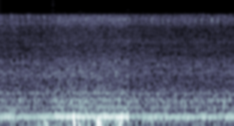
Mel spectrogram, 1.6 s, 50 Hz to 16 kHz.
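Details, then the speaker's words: Cooler Master V8 CPU cooler 120mm fan after oiling the bearing: soft steady hum with a faint low tone, no rattle or wobble; vibration nearly gone and airflow improved. "it feels like it's actually spinning and pushing out more air to man the vibration is darn near gone I'm actually really happy with this"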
